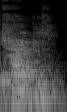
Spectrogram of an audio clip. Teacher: Instead of cab, you might hear a Brazilian say kabi.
